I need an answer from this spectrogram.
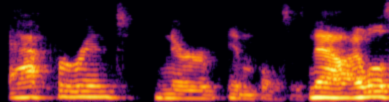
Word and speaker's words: afferent: Sometimes you'll hear people say efferent because it's easier to hear, but that is mispronouncing it. So you have afferent neurons.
